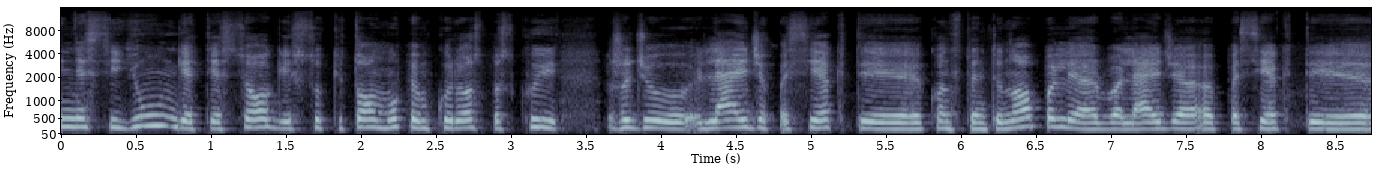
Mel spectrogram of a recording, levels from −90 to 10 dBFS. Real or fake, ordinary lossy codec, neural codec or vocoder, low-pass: fake; AAC, 64 kbps; vocoder, 44.1 kHz, 128 mel bands, Pupu-Vocoder; 14.4 kHz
